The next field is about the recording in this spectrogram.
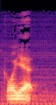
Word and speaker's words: Goyot: This year, the board has selected Sandra Goyet, G-O-Y-O-T, pronounced Goyet, for her tireless work with Golden Harvesters, a nonprofit providing meals and serving low-income families in our community.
